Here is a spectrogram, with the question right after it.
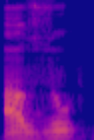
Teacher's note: ضا حرف مستعلیہ میں سے پر پڑھا جائے گا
